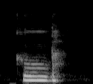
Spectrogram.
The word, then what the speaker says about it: Kumbh: Four places every third year, what's called the Kumbh Mela, K-U-M-B, Kumbh, you say it like that, means nectar.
